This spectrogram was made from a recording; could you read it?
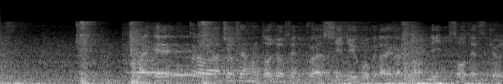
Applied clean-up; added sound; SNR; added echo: none; Subway, metro, underground; -4 dB; reverberation time 2.7 s.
